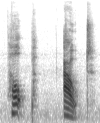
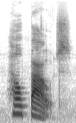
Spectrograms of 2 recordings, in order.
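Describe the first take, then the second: First: The final P stays separate from the next word. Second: The final P links onto the next word. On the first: The speaker calls it wrong. "not help out" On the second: The speaker calls it right. "sound like help out"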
